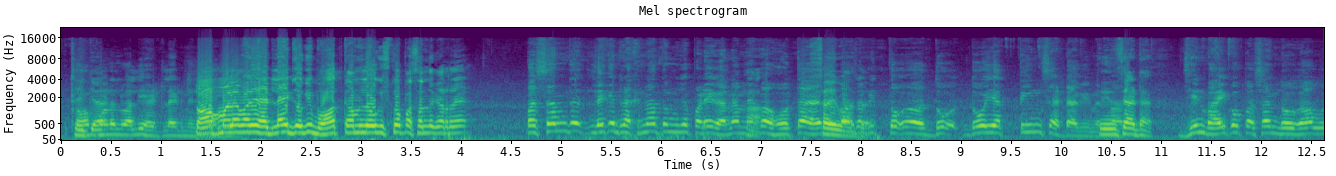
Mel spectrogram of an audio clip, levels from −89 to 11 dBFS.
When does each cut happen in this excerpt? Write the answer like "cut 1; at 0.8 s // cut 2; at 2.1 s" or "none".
none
